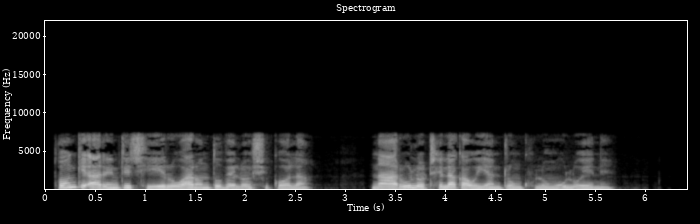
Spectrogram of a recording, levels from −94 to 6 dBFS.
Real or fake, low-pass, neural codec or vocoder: real; 7.2 kHz; none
